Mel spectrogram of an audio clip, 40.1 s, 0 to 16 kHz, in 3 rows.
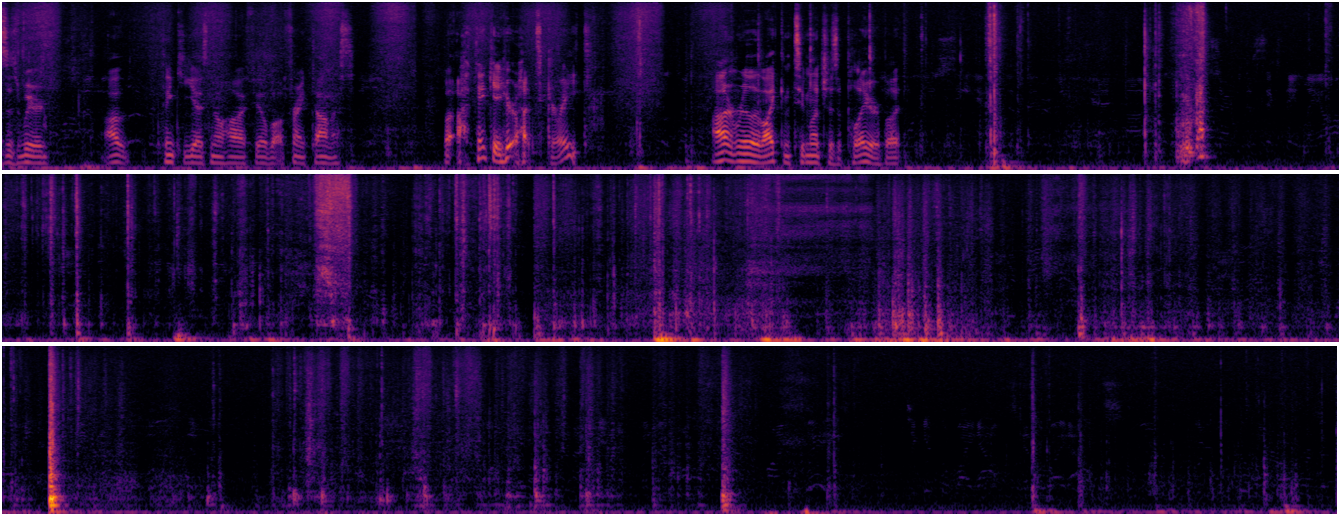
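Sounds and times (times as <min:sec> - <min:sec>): cardboard scraping and rustling: 0:13.3 - 0:28.4, 0:29.4 - 0:34.2
boxes set down with thumps: 0:13.9 - 0:25.6, 0:26.2 - 0:27.7, 0:28.8 - 0:34.2
cardboard tearing: 0:15.3 - 0:21.4.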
